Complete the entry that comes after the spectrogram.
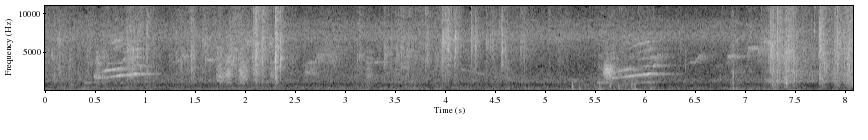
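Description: A bird calling twice, each a short rising call, one about half a second in and one near the middle, over scattered footsteps and rustling.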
